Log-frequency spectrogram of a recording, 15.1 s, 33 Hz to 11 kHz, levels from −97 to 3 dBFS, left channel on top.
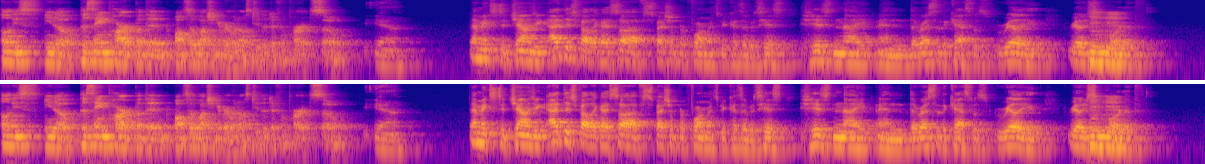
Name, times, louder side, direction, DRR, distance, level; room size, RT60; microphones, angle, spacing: voice 1, 0.0-4.2 13.6-14.0, right 1 dB, 25° right, -3 dB, 0.8 m, -26 dB
voice 2, 4.7-5.0 5.9-9.8 10.0-13.0 13.4-14.2, right 4 dB, 65° right, 8 dB, 0.4 m, -26 dB
3.2 x 2.2 x 4.2 m, 0.76 s
head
